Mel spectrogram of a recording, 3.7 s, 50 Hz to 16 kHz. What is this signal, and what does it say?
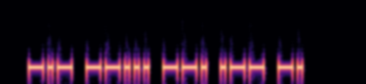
Morse code, heard as a keyed tone, about 25 wpm, 700 Hz. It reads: K7GWN
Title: USA Call Signs - 5 Characters - Repeated 3x - 25wpm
